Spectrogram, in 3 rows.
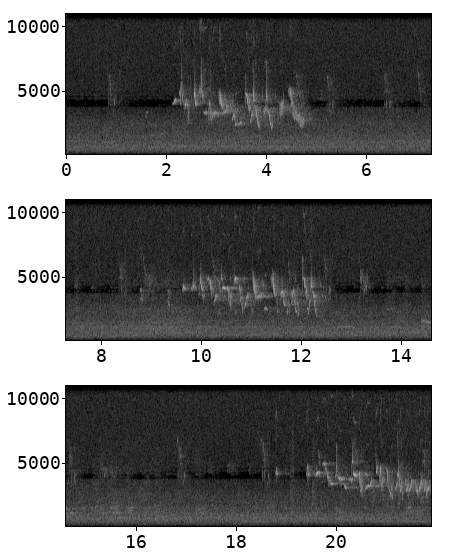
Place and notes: East Garfield Park - birds
birds, song, April
Chicago, IL, USA, 13 April 2010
